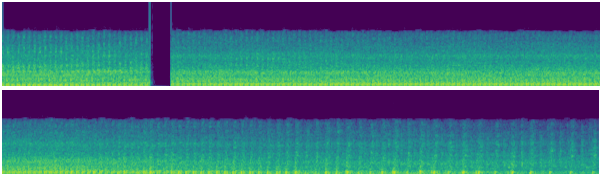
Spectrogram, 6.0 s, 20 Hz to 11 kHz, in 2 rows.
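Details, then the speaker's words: iQ 3500 generator after a no-spark fault was fixed by fitting an inline fuse in place of a blown one, fresh oil and gas: it runs steady and even, then settles into a slower regular chug with no misses; sounds healthy. "What I like about this thing too, it's a little loud in here, but it's because it's blowing exhaust right up against that wall. But it sounds good. I believe it's okay."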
